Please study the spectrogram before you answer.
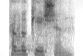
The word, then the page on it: Provocation: Indian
